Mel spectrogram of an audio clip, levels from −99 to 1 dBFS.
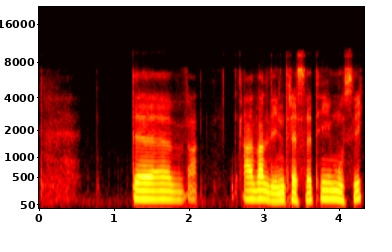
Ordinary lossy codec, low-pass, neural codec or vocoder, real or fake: Opus, 32 kbps; 7.2 kHz; none; real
